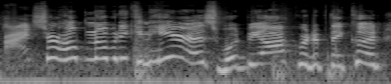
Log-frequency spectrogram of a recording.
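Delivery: high, singsong mock concern; mock worry. Joking with a coworker about being overheard, high mock worry. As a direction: pitch it up as a playful quote.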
